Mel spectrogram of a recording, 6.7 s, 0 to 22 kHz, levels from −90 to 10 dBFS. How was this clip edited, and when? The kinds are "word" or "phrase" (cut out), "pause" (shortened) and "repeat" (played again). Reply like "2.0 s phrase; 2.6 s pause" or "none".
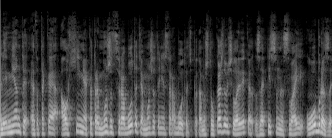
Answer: none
